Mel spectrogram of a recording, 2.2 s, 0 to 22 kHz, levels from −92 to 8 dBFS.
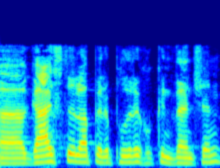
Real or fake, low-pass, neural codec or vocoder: real; 7.2 kHz; none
